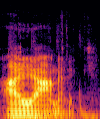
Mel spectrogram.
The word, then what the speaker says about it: IonQ: I pronounce it as Ionic.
